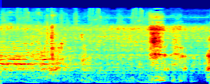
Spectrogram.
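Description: Hole saw in a milling machine cutting through a metal mace head: a steady grinding hiss, with a ringing tone in the first half second and a louder burst about a second and a half in.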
